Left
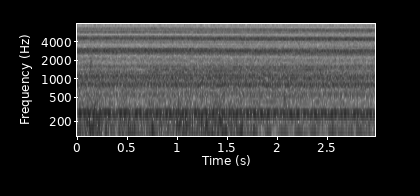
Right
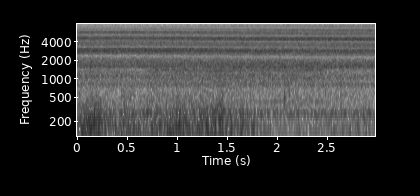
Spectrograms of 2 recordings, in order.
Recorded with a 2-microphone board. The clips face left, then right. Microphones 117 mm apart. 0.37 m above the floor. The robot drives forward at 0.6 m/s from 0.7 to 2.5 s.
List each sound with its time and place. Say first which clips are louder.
0.0 s a drone: left 5 dB; 40° left (ahead or behind)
